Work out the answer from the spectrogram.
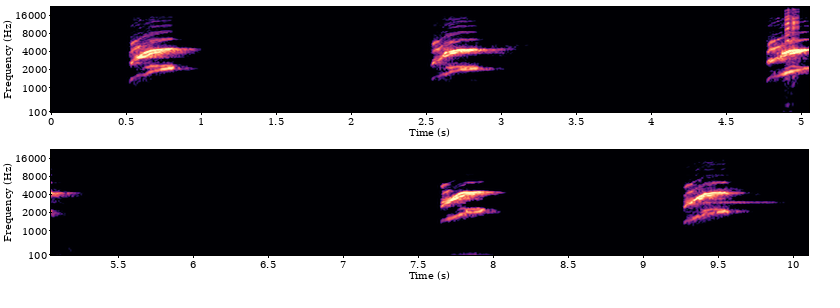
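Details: Captive canary singing the "cuit cuit ngerol" style, kept as a recording to prompt young or quiet canaries to sing. Five clean, high, sweeping chirps sound about two seconds apart, with silence between them.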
